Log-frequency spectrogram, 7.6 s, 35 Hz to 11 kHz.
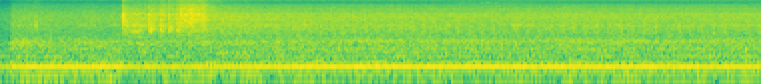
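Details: Honda Ridgeline engine first start after a customer-requested timing belt and water pump job, with almost 2 gallons of coolant refilled. It fires quickly and settles into a smooth, even idle with a steady low drone and no knocks or squeals; normal start and idle.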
